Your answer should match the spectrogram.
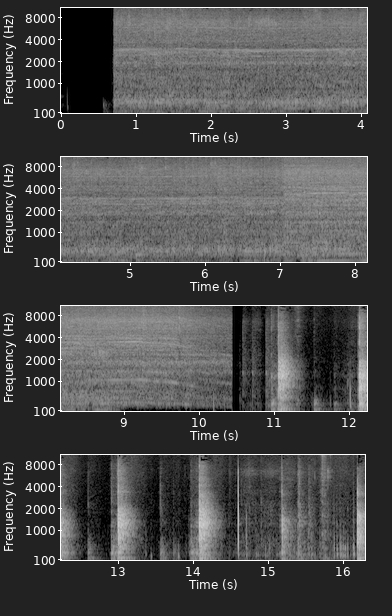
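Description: Electric hand mixer running steadily, its beaters whisking a thick cream in a steel bowl. It stops about ten seconds in, and a large knife then chops a bar of dark chocolate on a wooden board, with a sharp chop roughly once a second.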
